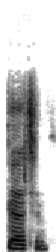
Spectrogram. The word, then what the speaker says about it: Goethen: Well, they're not very good at Dutch pronunciations. Belgian. How do you say it, Di? Goethen.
